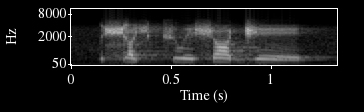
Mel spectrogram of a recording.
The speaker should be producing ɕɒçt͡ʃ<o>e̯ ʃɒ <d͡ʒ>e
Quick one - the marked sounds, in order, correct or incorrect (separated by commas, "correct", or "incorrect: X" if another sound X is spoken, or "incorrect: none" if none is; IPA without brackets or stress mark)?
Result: incorrect: u, correct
